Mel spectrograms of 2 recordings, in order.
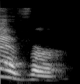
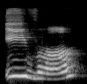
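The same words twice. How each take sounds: First: The first vowel sounds short. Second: The first vowel sounds long. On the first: The speaker calls it right. "it's ever" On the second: The speaker calls it wrong.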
